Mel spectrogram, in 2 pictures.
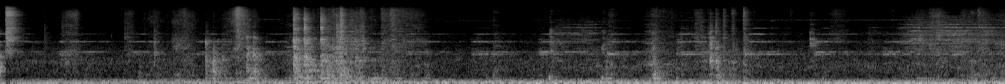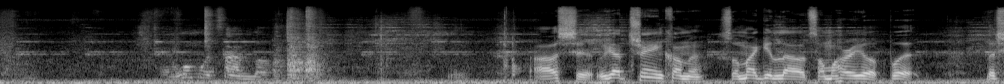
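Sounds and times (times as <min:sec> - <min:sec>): train rumbling past: 0:00.0 - 0:20.0.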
